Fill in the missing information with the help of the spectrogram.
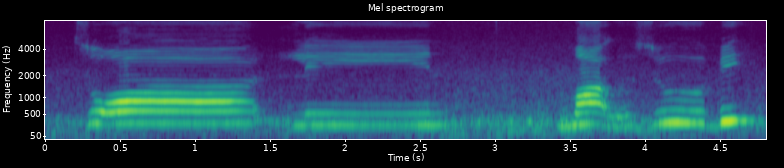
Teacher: ساتواں مخرج حروف ضاد کا ہے۔ اس کی ادائیگی میں زبان کا بغلی کنارہ اوپر بائیں یا دائیں طرف کی داڑھوں کی جڑ سے لگتا ہے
